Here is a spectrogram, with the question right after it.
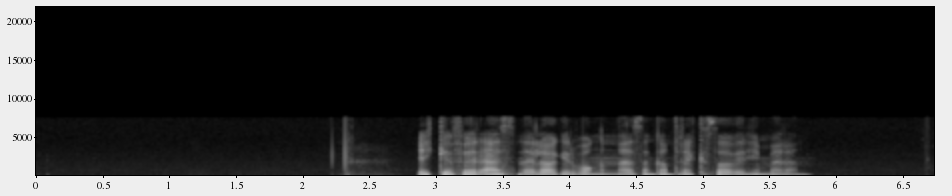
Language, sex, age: Norwegian, female, 27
